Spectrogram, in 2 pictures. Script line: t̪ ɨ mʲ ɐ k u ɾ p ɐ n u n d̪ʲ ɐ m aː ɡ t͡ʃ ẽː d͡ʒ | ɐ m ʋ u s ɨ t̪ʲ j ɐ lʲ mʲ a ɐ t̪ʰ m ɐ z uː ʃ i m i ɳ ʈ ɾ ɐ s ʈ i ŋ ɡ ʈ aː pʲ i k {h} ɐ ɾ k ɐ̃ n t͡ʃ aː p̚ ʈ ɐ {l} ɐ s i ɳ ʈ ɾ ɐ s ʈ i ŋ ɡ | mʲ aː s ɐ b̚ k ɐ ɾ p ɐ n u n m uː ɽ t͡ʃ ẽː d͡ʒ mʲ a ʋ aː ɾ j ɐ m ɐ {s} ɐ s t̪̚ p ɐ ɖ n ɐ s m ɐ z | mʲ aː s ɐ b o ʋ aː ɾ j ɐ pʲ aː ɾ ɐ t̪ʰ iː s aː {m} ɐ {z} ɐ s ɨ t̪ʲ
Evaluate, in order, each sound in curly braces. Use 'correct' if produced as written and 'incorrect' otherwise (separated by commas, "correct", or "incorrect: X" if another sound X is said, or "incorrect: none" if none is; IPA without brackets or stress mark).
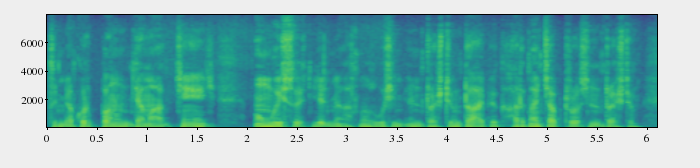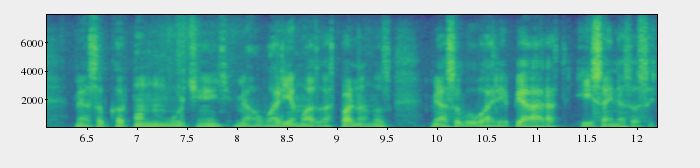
correct, incorrect: ɾ, incorrect: z, incorrect: n, incorrect: s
